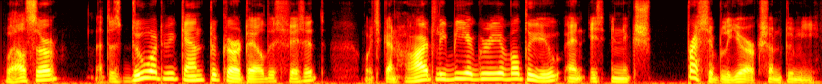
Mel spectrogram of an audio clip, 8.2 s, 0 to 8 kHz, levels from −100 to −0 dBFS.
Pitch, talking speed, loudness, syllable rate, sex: 125 Hz, 180 wpm, -19 LUFS, 5.0 syllables/s, male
